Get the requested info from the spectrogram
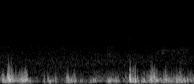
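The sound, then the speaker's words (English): Gusty wind on a sunny, dry, very breezy day buffets the microphone in uneven low surges while trees rustle and a fence rattles faintly underneath, the blustery noise rising and falling with no voices present. “Yeah, the fence is rattling as well. I don't know if you can get that or not. And some trees blowing around.”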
